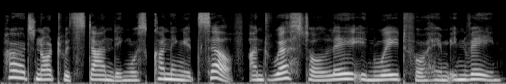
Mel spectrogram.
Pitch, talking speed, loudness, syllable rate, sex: 220 Hz, 165 wpm, -16 LUFS, 4.1 syllables/s, female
